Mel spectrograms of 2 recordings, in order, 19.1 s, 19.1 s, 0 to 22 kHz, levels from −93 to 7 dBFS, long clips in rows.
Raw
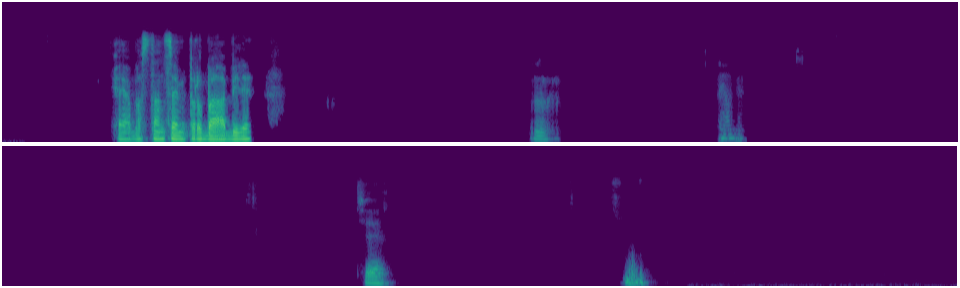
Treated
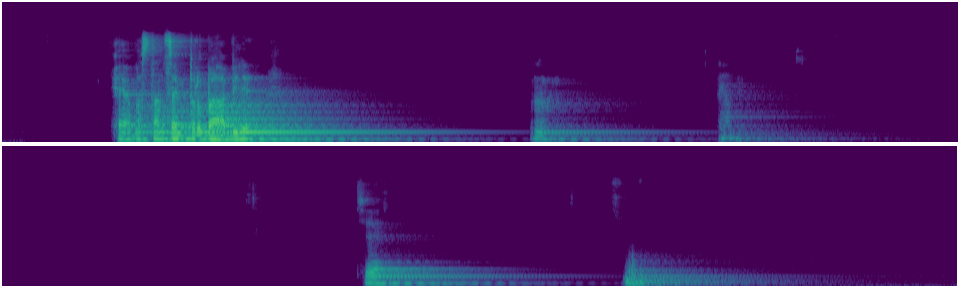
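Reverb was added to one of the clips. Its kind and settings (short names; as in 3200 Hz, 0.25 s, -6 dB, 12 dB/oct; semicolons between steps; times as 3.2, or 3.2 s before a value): FDN reverb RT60 2.1 s, low-frequency decay 1.45×, high-frequency decay 0.3×, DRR 6 dB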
